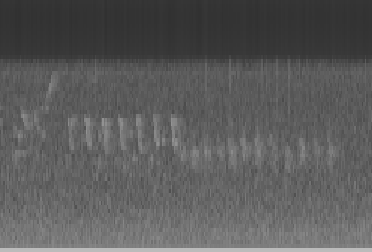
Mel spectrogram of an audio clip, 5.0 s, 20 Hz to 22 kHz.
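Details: Mockingbird recorded on 24 May, singing a run of short repeated notes: a few rising phrases, then a steady series of similar chips repeated several times per second, over a constant background hiss.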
